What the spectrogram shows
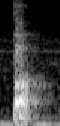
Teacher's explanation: प प ओठ टकरा रहे आपके इनके उच्चारण में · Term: ओष्ठ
